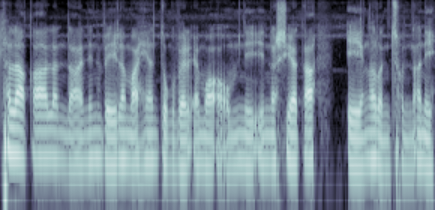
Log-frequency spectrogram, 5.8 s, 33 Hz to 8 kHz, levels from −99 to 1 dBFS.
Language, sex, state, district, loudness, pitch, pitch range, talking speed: Mizo, male, Mizoram, Aizawl, -19 LUFS, 115 Hz, 110-120 Hz, 205 wpm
